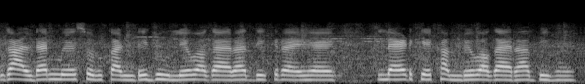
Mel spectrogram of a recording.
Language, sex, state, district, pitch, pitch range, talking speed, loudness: Hindi, female, Bihar, Patna, 215 Hz, 210-225 Hz, 145 wpm, -16 LUFS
